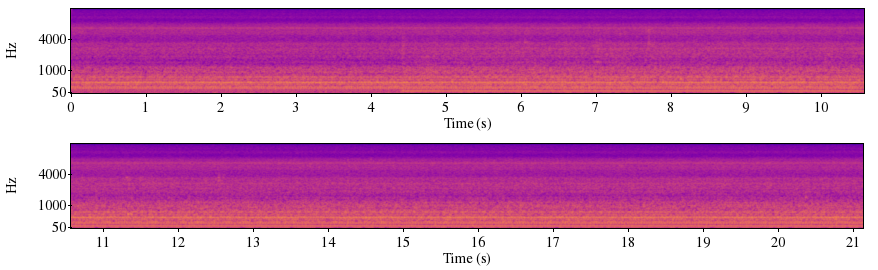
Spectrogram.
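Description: A washing machine drum spins fast with a steady hum.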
